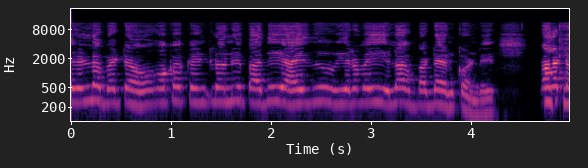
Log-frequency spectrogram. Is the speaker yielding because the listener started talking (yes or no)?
no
